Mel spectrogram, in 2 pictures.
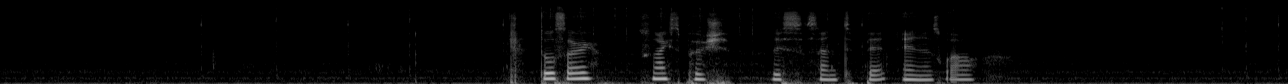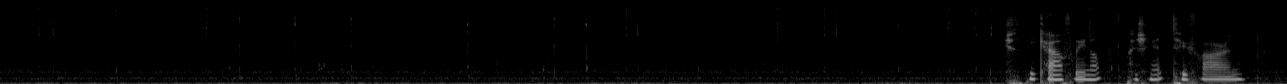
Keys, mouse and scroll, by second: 0.0 middle click, 2.1-2.4 scroll up 1, 2.4-2.8 scroll down 4, 2.8 middle click, 3.8-4.1 scroll up 3, 4.1 middle click, 5.5 right click, 5.8 shift+right click, 6.2 shift+right click, 6.6 shift+right click, 7.0 right click, 7.4 right click, 8.3 middle click, 8.9-9.6 scroll up 2, 9.6 click, 12.5 middle click, 13.3 right click, 14.1 click, 15.3 middle click, 16.1-16.4 scroll down 4, 16.6 middle click, 17.9-18.3 scroll up 2, 18.4 middle click, 19.2 right click, 19.9 click, 21.2 right click, 21.9 click, 22.7 right click, 23.4 click, 24.1 middle click.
